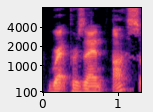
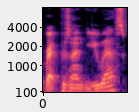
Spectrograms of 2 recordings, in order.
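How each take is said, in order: First: The last part is said as the word us. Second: The last part is spelled out as letters U S.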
